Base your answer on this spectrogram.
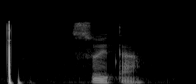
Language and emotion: Russian, neutral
